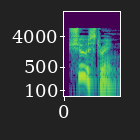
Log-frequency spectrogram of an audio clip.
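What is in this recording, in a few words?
"shoestring", English word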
